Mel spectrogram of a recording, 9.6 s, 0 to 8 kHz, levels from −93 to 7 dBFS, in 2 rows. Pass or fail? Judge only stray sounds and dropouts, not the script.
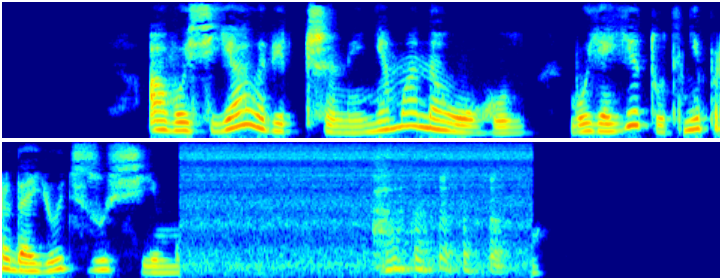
fail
